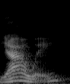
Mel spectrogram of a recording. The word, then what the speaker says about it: Yahweh: Well, we all are pretty much at understanding that the first part is Yah. Now, we understand that it is Yahweh because it was not necessarily lost.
